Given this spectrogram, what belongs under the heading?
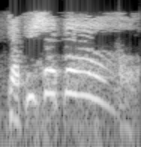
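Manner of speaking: lightly voiced wife, high and slow; a hint of a timid wife; wife's voice. Wife voiced in retold story.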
